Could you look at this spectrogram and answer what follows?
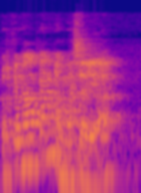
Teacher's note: pada kata nama ada penekanan yang membantu pendengar untuk fokus terhadap poin yang penting. Tekanan kata ini bisa bikin pesan kita lebih kuat dan jelas. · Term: penekanan kata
